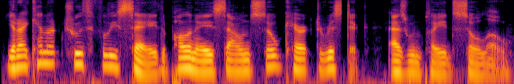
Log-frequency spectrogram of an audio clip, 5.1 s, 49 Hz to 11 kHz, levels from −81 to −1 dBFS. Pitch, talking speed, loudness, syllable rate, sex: 120 Hz, 165 wpm, -18 LUFS, 5.1 syllables/s, male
